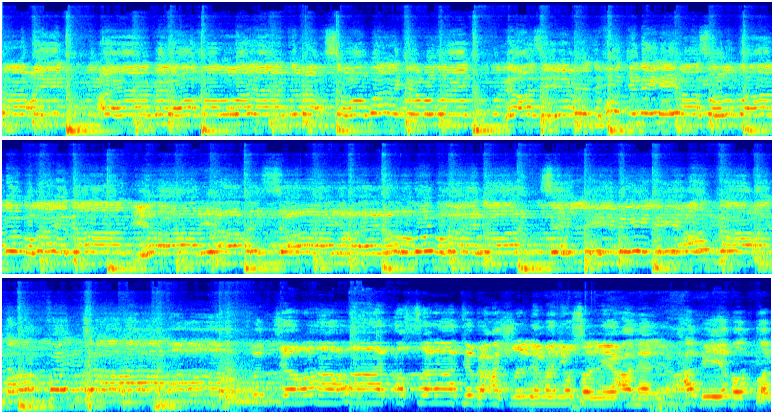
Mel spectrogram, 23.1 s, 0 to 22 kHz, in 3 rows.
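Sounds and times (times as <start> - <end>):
low drum beat: 0.0 - 18.2
religious praise music: 0.0 - 23.0.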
